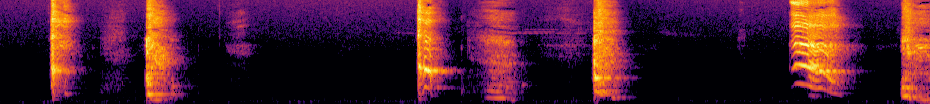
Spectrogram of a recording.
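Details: Baby's voluntary fake cough: several short, deliberate coughs with quiet pauses, ending in a squealy vocal sound.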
